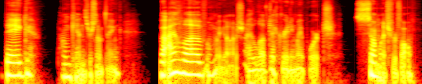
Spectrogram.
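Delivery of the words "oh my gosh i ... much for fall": breathy gushing. Real, not acted. Gushing excitedly about fall porch.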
